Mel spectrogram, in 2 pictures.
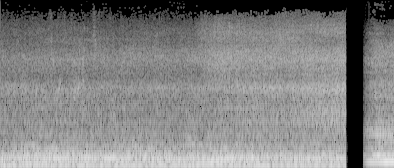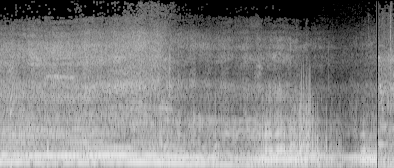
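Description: Rally car engine idling with a steady note. The sound cuts out briefly about seven seconds in, then a louder car engine holds a steady note before its pitch falls.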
